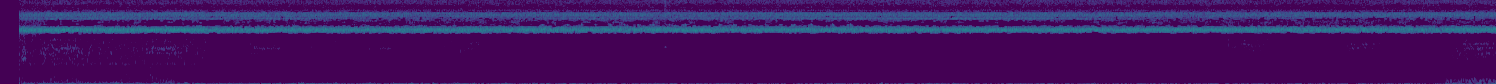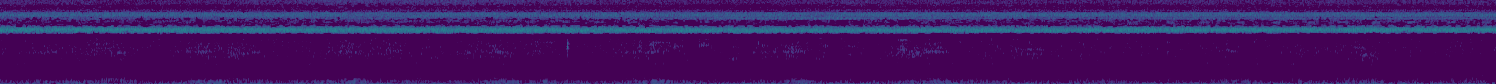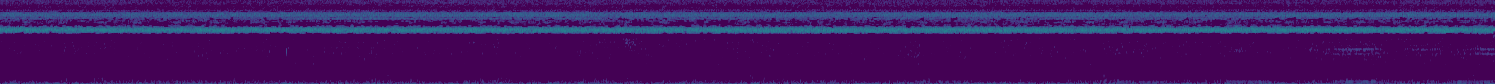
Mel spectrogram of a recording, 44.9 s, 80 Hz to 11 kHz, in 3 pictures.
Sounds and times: Night Crickets-Hi Frequency 0:00.2 - 0:44.8
bullfrogs 0:00.2 - 0:44.8

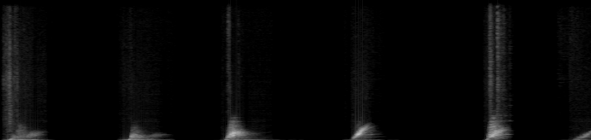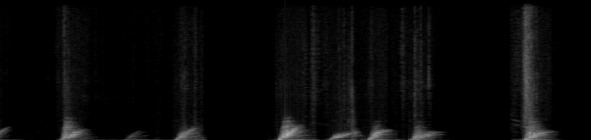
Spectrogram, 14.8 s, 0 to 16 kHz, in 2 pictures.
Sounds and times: sheet of thin plastic wobbling back and forth 0:00.0 - 0:00.6
sheet of thin plastic wobbling back and forth 0:02.8 - 0:03.2
sheet of thin plastic wobbling back and forth 0:04.4 - 0:04.7
sheet of thin plastic wobbling back and forth 0:06.1 - 0:06.4
sheet of thin plastic wobbling back and forth 0:07.1 - 0:07.5
sheet of thin plastic wobbling back and forth 0:08.1 - 0:10.0
sheet of thin plastic wobbling back and forth 0:10.8 - 0:12.9
sheet of thin plastic wobbling back and forth 0:13.8 - 0:14.4

